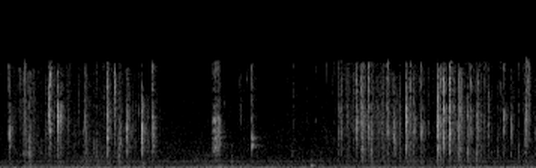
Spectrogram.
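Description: A small metal blade scrapes and carves a solid, hand-sized bar of dry purple soap held in one hand, cutting it into grid cubes that crumble off. Quiet, crisp, high crunching and crackling bursts come in quick irregular clusters over a faint low hum.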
